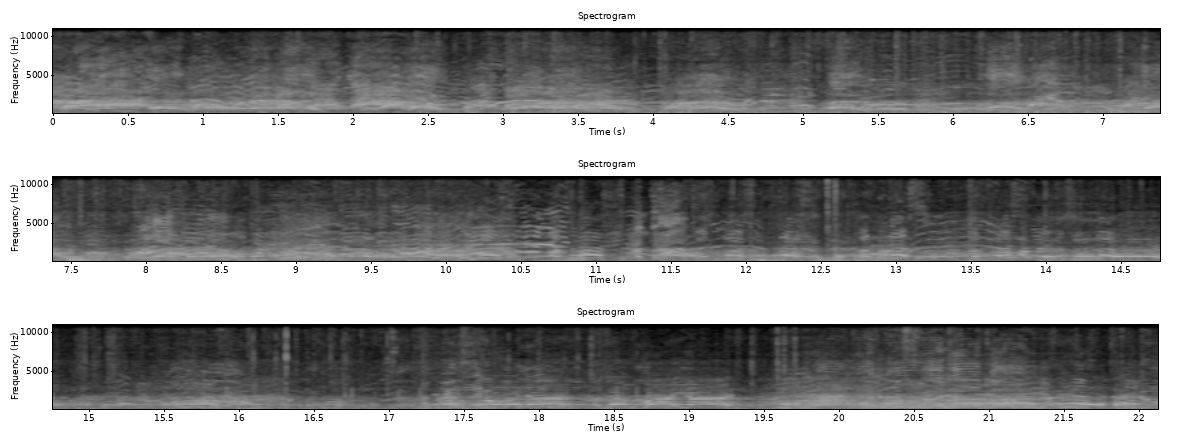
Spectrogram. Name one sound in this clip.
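A crowd of men and women shouts and chants loudly close by.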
